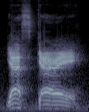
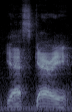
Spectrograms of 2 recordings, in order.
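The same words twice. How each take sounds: First: Raised, emphatic "Yes, Gary"; forceful loud reply; louder insistent repeat. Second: Said in the usual way. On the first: Acted. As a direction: push it out loud, as if he didn't hear.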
